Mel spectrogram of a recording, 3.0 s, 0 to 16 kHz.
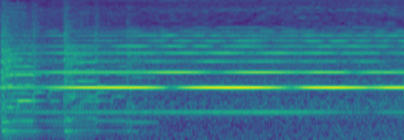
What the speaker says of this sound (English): Meet the electric Siren DB-200B, built for emergencies, alerts, and full area coverage.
